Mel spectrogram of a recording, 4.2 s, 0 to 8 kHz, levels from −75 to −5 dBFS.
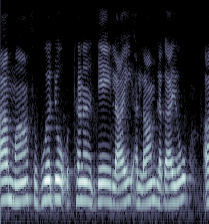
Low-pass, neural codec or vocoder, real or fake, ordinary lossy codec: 7.2 kHz; none; real; Opus, 24 kbps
